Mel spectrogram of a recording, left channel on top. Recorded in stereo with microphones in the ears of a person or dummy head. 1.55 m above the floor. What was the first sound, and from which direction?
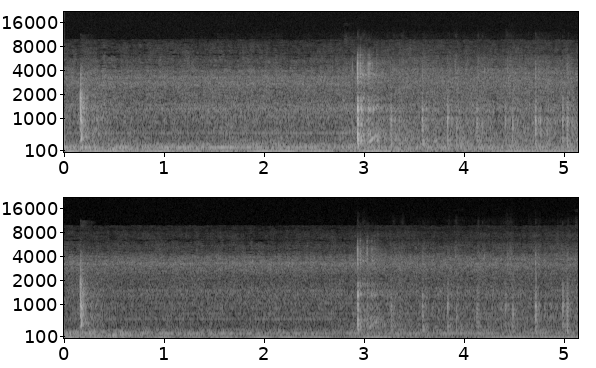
A door slam, 10° right (ahead or behind).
